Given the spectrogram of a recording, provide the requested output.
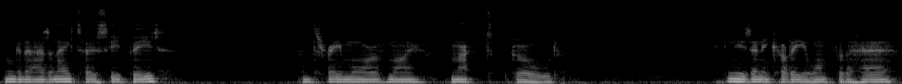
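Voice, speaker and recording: A man with a husky voice from a recent flu, calmly talking through a beading tutorial step by step while he works. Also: fairly low pitch, a little slow, long pauses. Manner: calm, counts beads aloud, talks while working. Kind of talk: step-by-step craft instruction.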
